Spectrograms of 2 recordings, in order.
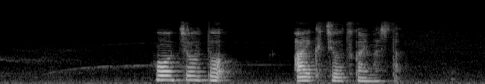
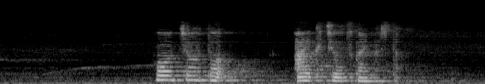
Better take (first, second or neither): first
